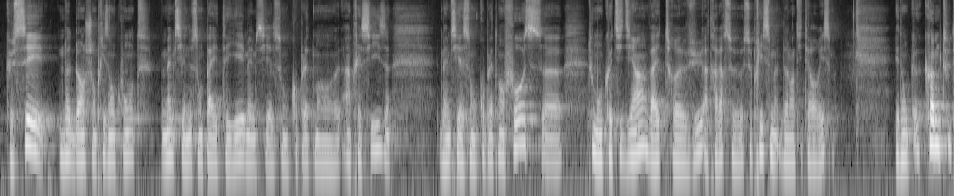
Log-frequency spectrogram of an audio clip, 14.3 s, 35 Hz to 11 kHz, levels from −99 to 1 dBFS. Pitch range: 100-115 Hz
